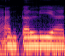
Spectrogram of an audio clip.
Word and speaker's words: Antalya: ใน อั่น เมือง อัน อันตาลี นะ คะ อันตาลี เนาะ อันตาเลีย นะ คะ เนาะ ประเทศ นี้ เขา จะ ออก เสียง อันตาเลีย นะ เพราะ ว่า หนู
